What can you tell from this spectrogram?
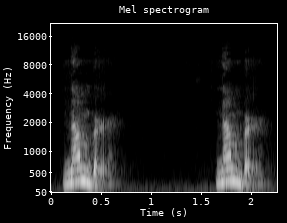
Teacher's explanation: there's a stress on the first syllable in digit digit and a stress on the first syllable in number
